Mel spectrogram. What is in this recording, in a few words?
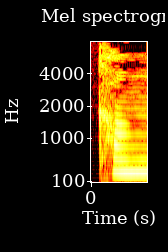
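"keng" first tone, pinyin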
